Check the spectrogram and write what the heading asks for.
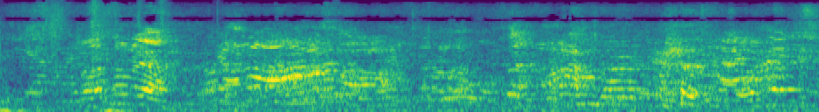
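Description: Chatter of passers-by: several people talking.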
